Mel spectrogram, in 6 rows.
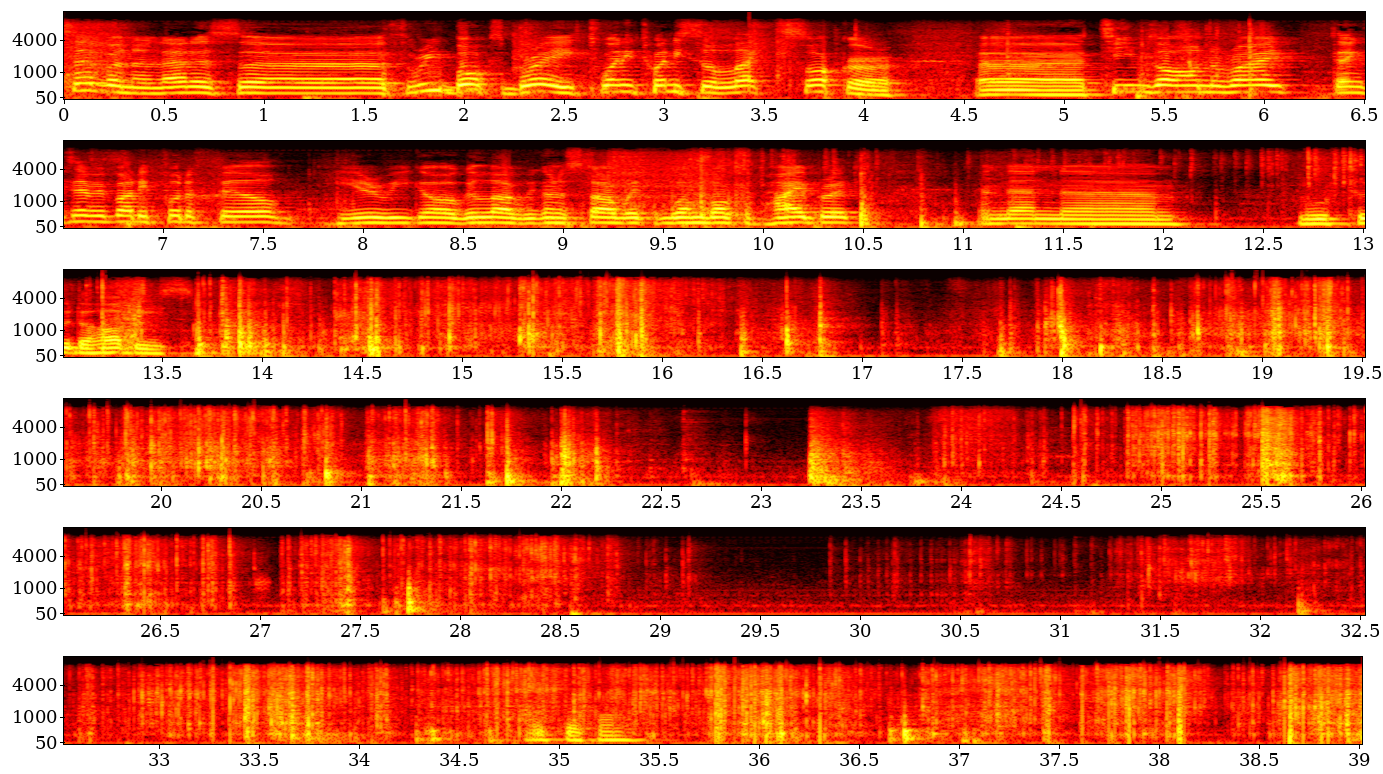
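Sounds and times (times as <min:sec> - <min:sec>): plastic and foil crinkling: 0:12.3 - 0:16.7, 0:17.6 - 0:22.3, 0:23.8 - 0:29.2, 0:29.8 - 0:39.0.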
